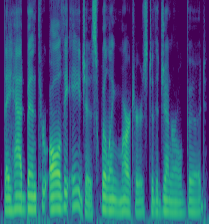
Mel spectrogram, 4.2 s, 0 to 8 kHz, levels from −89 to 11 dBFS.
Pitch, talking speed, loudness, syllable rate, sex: 115 Hz, 185 wpm, -19 LUFS, 4.6 syllables/s, female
